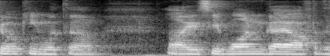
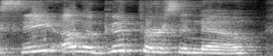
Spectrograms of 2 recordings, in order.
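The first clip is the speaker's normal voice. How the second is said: much higher, louder, slow boast; smug boast; 9 semitones higher, 6 dB louder, slower than usual. Retold or imitated. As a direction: preen slowly. Smug reformed senior.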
